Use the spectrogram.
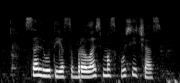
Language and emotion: Russian, neutral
